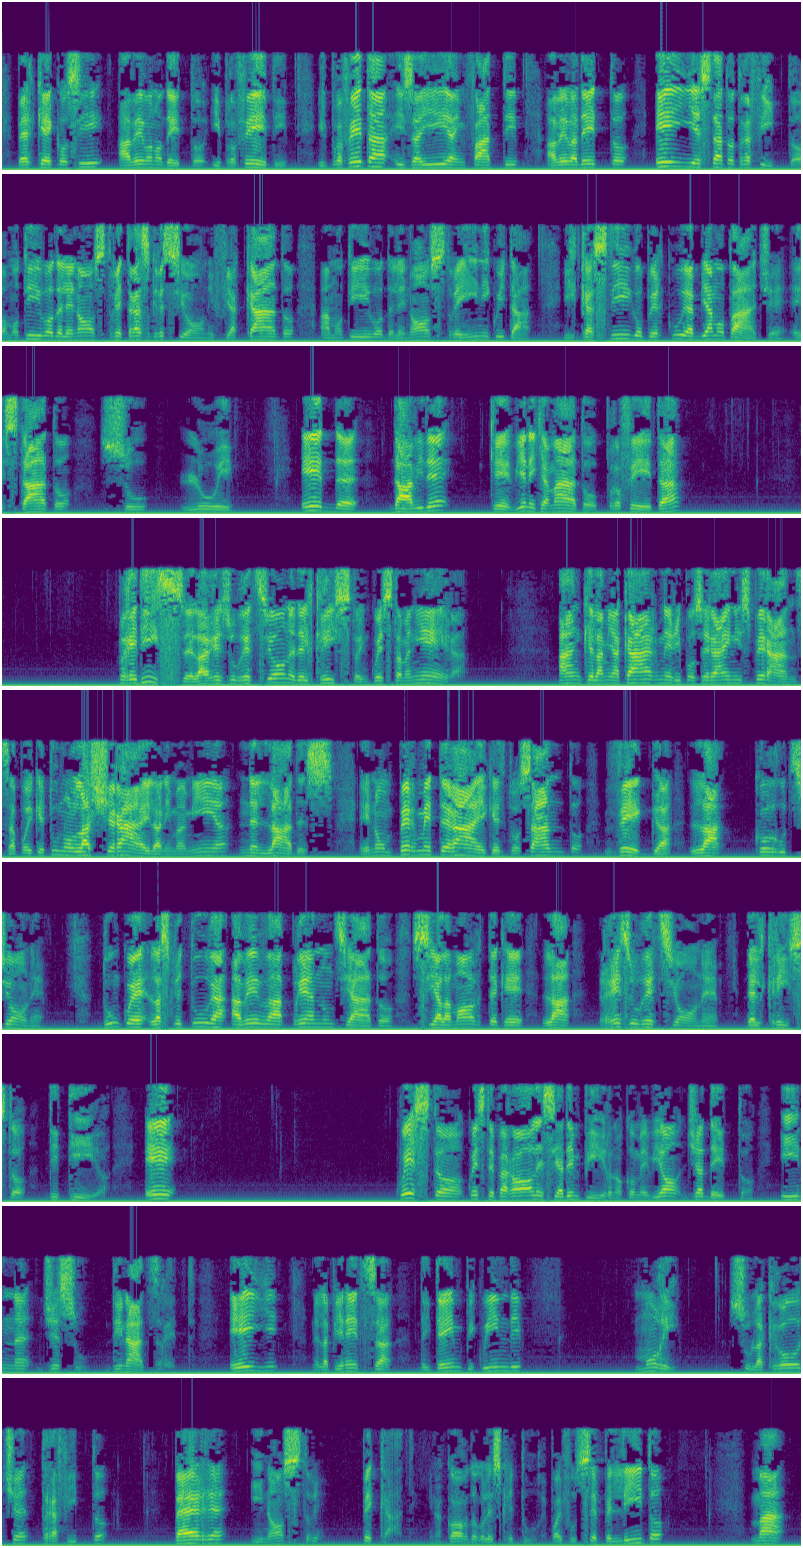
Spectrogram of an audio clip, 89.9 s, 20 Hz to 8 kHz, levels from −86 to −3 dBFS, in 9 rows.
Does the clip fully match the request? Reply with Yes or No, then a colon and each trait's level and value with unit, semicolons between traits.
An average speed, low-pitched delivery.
No: slow, 85 wpm; low, 130 Hz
